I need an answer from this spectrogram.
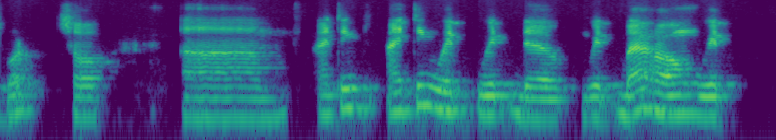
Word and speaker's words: Barong: Barong, Yes.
